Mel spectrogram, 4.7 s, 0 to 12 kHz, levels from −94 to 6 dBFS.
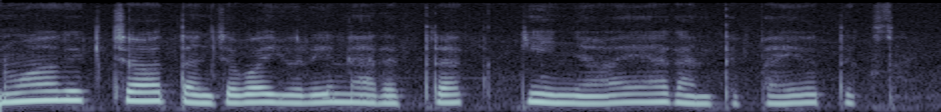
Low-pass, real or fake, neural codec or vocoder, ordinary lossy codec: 10.8 kHz; real; none; none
